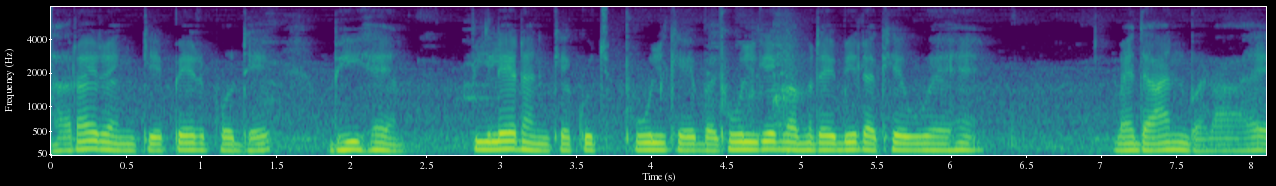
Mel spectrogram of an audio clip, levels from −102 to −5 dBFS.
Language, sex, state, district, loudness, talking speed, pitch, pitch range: Hindi, male, Uttar Pradesh, Hamirpur, -24 LUFS, 170 wpm, 135 Hz, 130-145 Hz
